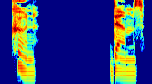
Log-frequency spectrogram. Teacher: Stress the dem syllable and keep con soft.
